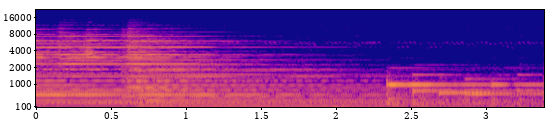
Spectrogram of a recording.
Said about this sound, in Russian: Расскажу еще о колоколах наших, андреевских. Хороши они? Ну что поделать? Хороши, поют.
